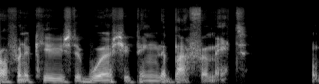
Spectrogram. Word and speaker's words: Baphomet: The Templars are often accused of worshipping the Baphomet, or Baphomet, however you choose to pronounce it, because it's a French root word. So sometimes the T isn't pronounced, but they were accused of that.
